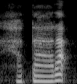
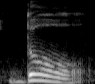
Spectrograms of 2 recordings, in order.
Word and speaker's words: 働: So the pronunciation till hatara, hatarakimasu or hataraku. And also we can pronounce do.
